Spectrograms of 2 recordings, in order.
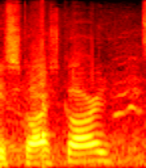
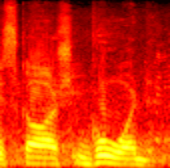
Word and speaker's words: Skarsgård: In English or Swedish? So I live in the States, and they say Skarsgård. Skarsgård. But in Swedish, it's actually Skarsgård.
